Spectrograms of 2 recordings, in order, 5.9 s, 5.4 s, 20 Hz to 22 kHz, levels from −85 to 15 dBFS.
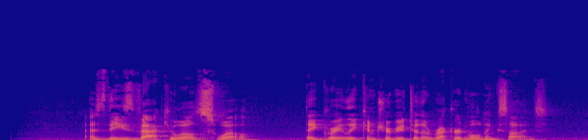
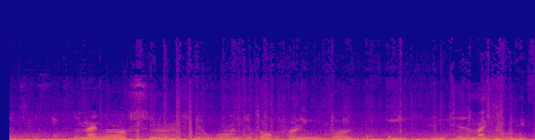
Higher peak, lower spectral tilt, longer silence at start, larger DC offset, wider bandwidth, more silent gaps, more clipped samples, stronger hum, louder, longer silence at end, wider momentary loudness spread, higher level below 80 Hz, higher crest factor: second, -6 dBFS vs -2 dBFS; second, -4.5 dB/octave vs -7.5 dB/octave; first, 0.85 s vs 0.1 s; neither; first, 11.5 kHz vs 4.9 kHz; neither; neither; neither; second, -29 LUFS vs -20 LUFS; first, 0.4 s vs 0 s; first, 10 LU vs 4 LU; second, -52 dBFS vs -16 dBFS; first, 24 dB vs 12 dB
